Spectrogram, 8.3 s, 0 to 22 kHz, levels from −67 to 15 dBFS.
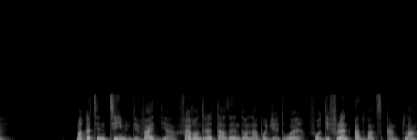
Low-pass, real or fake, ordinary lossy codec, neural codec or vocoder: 7.2 kHz; fake; none; codec, 16 kHz, about 1 kbps, DyCAST, with the encoder's durations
